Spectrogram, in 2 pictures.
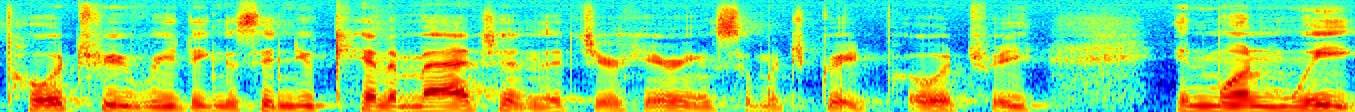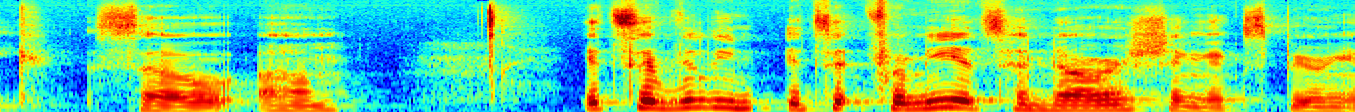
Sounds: speech

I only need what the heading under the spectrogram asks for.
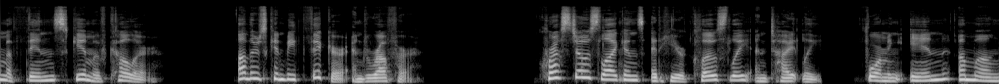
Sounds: speech

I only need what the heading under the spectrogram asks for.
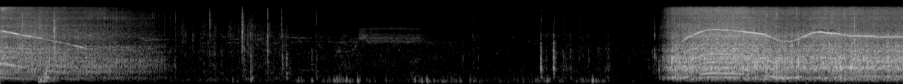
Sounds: outside, rural or natural, chainsaw

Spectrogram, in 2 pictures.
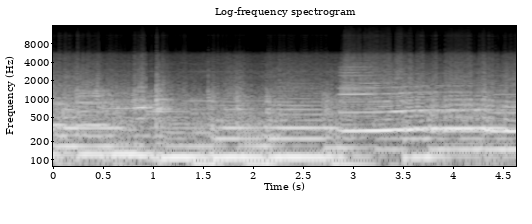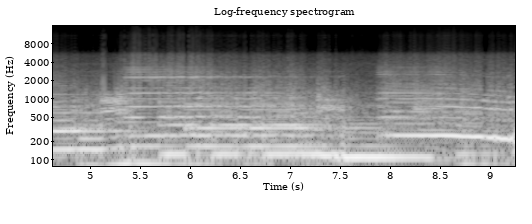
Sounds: music

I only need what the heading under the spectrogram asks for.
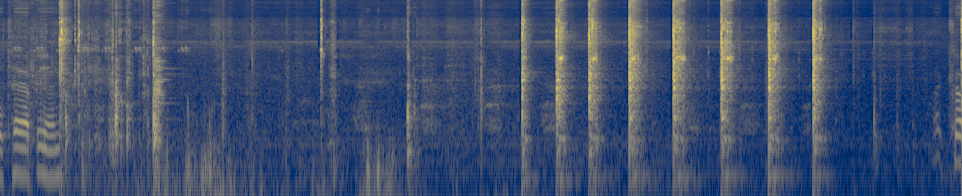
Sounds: speech

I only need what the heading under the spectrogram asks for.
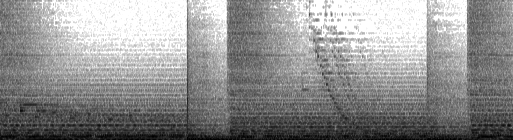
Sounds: music, soundtrack music, theme music

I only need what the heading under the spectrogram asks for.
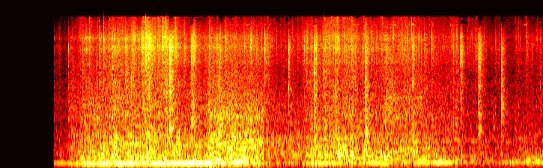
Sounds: dove, bird

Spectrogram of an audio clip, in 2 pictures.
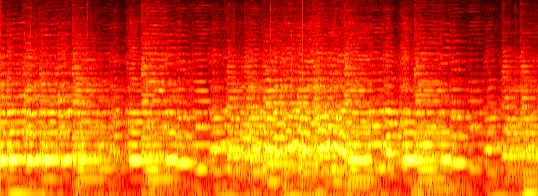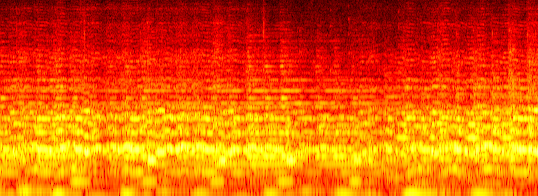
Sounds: playing erhu

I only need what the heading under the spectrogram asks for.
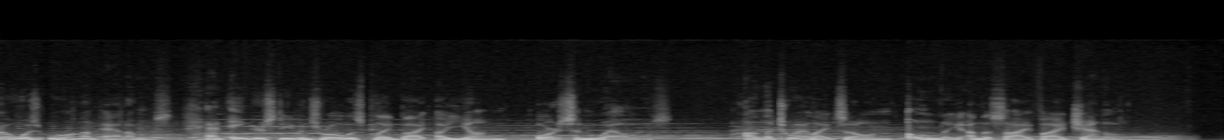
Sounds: music, speech

